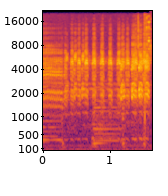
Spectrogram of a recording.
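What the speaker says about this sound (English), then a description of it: "I don't know what bird it is, but it's loud though." A loud bird calls close by in a run of quick, honking, goose-like notes repeated in a choppy rhythm.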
